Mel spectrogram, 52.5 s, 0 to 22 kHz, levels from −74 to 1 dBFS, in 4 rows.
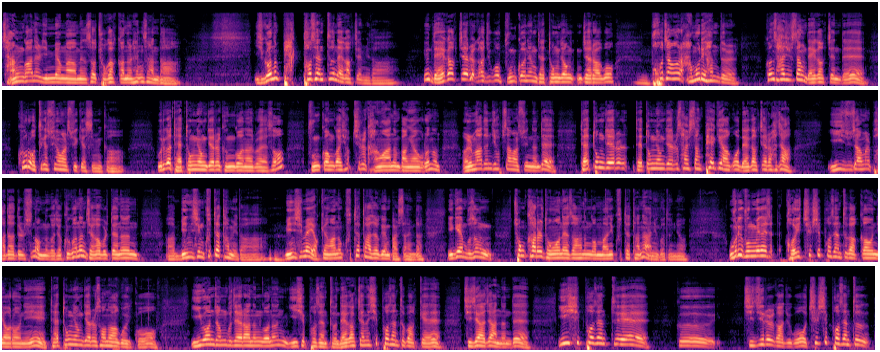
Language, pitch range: Korean, 125-180 Hz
